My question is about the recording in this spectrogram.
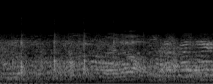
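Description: Audience chatter: several voices talking at once, fairly quiet, with no music playing.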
